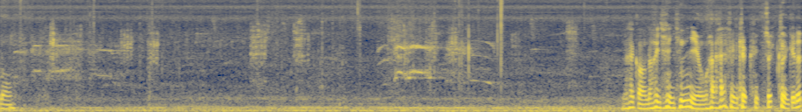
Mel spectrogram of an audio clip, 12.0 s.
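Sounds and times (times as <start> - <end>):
faint bird calls: 0.0 - 9.4
low steady hum: 0.0 - 12.0.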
